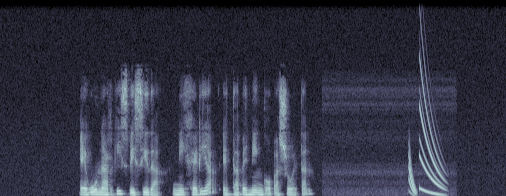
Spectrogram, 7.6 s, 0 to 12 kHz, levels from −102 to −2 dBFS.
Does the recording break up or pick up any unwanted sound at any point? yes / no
yes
